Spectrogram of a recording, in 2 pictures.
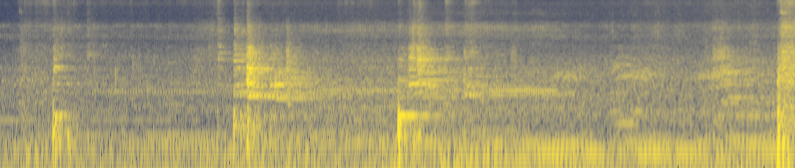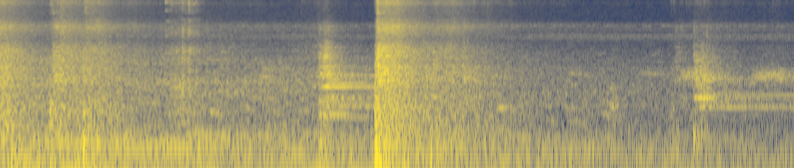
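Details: Knocks, creaks, clangs and faint murmured speech, with no clear animal voice.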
